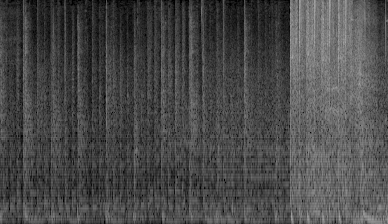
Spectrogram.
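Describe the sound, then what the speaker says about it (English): Rapid Magnum gunshots ring out in Resident Evil Requiem, a dense run of sharp cracks that ends in a louder, sustained burst of fire with no talking. "Going up to literally any person and just shooting them."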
